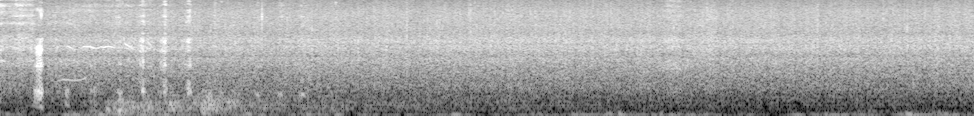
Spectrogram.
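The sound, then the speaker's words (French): Light rain begins to patter down in a steady, soft hiss across the whole scene, with a sharp tap near the start and a brief murmur of voices early on. “Ah, ça commence à tomber.”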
